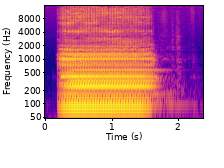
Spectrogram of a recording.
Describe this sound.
Part of the Good-sounds dataset of monophonic instrumental sounds.
instrument::double bass
note::E
octave::1
midi note::28
good-sounds-id::8633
